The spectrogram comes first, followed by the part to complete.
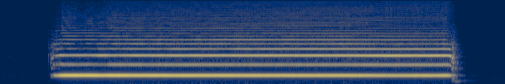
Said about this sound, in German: Das ist ein Kudu-Horn, also von einer Antilope.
